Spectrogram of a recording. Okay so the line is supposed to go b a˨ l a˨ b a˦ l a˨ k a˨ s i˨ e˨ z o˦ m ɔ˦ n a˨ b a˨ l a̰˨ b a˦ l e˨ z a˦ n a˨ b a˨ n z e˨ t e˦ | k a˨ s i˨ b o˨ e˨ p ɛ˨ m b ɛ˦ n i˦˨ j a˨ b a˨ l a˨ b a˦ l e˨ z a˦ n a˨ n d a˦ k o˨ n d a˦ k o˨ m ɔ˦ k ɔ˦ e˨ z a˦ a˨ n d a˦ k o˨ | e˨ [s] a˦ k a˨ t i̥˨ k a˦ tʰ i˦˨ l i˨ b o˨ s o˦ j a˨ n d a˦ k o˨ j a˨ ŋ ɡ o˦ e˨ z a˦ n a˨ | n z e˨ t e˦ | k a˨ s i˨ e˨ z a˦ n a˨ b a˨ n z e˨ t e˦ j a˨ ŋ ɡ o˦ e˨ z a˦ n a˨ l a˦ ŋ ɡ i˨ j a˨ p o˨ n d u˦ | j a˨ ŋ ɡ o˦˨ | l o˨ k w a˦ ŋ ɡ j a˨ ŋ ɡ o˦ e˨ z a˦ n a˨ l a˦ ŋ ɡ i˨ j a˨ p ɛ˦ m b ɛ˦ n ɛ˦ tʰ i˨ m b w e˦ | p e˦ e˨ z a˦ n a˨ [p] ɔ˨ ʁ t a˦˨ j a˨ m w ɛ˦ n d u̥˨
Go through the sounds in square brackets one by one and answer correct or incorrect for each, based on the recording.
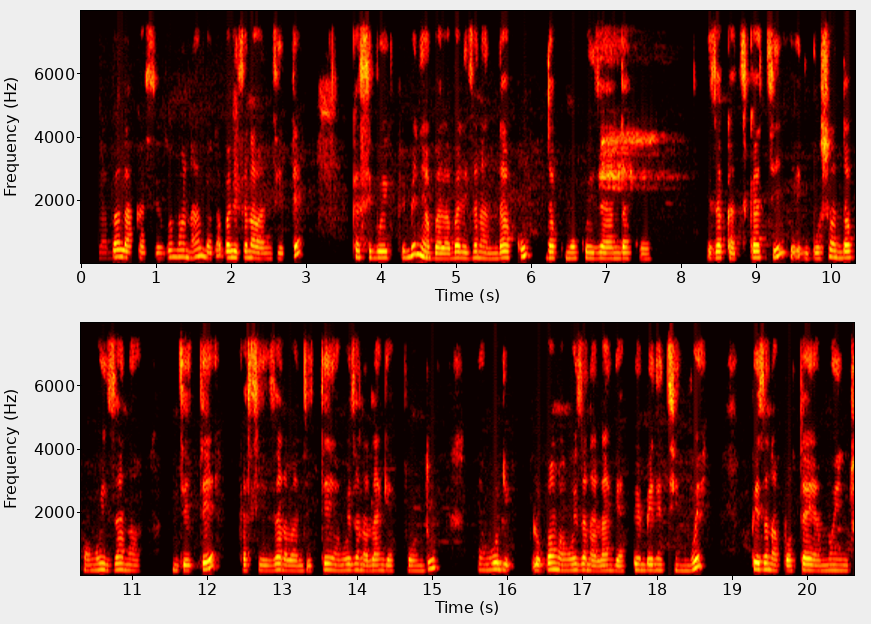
incorrect, correct

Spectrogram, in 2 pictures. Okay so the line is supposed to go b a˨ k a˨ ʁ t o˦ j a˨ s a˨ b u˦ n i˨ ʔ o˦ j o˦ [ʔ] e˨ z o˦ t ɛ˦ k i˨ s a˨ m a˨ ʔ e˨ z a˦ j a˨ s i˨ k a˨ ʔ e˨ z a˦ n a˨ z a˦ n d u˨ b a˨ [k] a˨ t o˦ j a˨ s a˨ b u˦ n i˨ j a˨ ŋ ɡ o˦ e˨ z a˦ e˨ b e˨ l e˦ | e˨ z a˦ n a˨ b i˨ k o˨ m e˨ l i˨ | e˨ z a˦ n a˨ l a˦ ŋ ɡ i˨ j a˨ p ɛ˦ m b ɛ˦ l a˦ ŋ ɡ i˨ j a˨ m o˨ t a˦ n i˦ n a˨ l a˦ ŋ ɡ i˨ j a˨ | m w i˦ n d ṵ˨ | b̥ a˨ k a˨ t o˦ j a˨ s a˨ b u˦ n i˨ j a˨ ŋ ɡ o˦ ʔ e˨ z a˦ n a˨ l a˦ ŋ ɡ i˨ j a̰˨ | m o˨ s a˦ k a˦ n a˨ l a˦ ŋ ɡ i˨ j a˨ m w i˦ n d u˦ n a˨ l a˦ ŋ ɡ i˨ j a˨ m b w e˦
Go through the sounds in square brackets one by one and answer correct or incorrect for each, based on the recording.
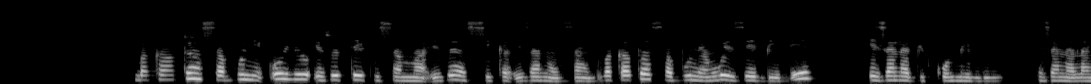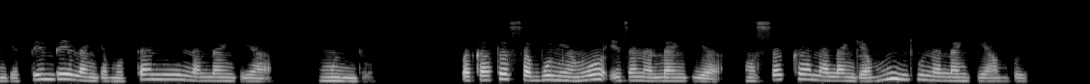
correct, correct

